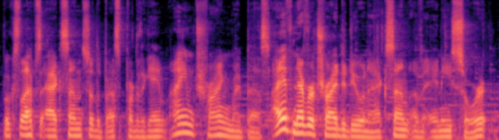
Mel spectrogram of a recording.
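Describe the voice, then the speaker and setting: Wry woman streamer with lively pitch. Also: fast. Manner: wry, self-deprecating and chatty. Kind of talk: casual gameplay commentary. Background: faint game music.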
